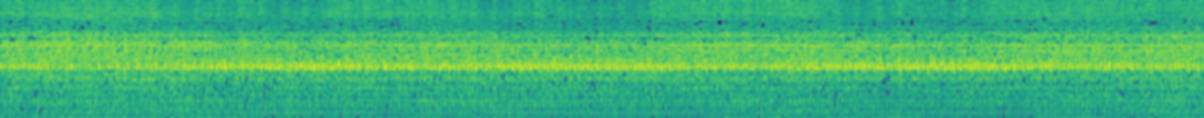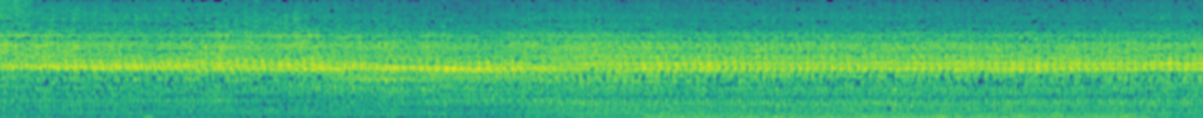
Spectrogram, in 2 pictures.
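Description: Homemade band sawmill running, its band blade cutting through a large block of teak wood: a steady, even sawing noise with a high whine held over it.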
